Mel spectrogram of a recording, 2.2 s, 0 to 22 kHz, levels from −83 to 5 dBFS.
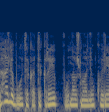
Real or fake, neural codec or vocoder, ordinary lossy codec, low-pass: fake; vocoder, 48 kHz, 128 mel bands, Vocos; AAC, 24 kbps; 19.8 kHz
